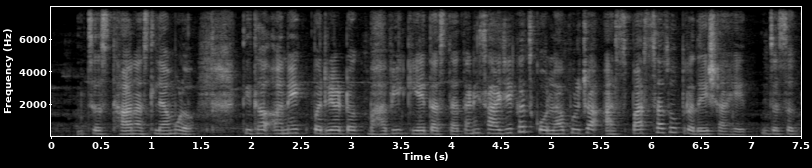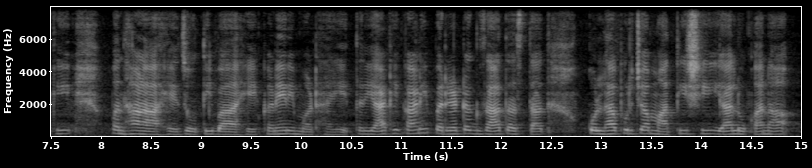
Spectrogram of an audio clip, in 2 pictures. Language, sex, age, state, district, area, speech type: Marathi, female, 45-60, Maharashtra, Kolhapur, urban, spontaneous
